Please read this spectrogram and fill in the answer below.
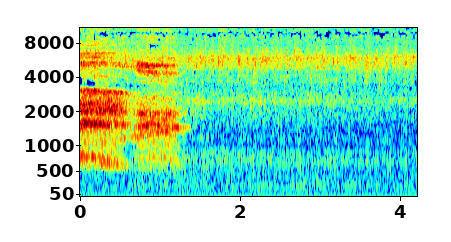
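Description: A rooster crowing: a loud pitched call that ends a little over a second in. A steady background hiss follows.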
